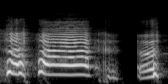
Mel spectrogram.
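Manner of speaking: high, loud laugh breaking into a cry; laughing through the pain; cry-laugh shriek. Real, not acted. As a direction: burst into a shrieking half-sob laugh. Laughing so she doesn't cry.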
